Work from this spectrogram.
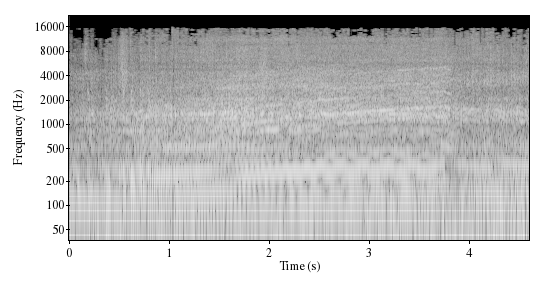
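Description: Two-stroke Kawasaki KX80 dirt bike riding and revving, its engine climbing in pitch in a long rising rev, holding high, then dropping off, loud and close with no talk.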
